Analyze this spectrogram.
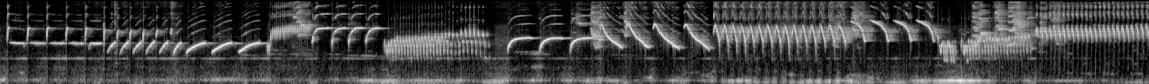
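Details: Domestic canary pouring out varied song for training songbirds: repeated rising chirps, buzzy rattles, fast downslurred trills and whistled runs changing every second or two, with a faint steady tone and low hum behind.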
